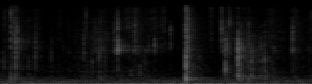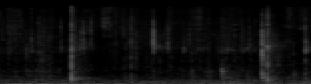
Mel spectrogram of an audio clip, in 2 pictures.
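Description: A large white solid block of gym chalk (magnesium carbonate), chilled in the freezer, is crumbled and squeezed apart by fingertips with short painted nails over a dark bowl of loose chalk powder. Soft, dry crumbling and crinkly crackles run throughout, broken by a few sharper, bright snaps as pieces give way, over a faint low steady hum.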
